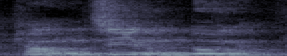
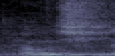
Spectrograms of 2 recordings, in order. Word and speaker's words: 병진: 병진운동. 발음 잘해야 돼. 병신이 아니고 병진 운동이라는 건 질량 중심의 위치가 바뀌는 운동이거든요.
